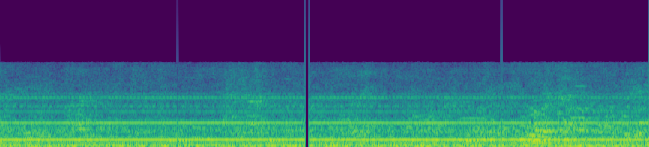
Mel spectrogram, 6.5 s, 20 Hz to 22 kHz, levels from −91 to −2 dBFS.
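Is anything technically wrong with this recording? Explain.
Yes, there are three blocks of digital silence. At 1.77 s and 5.01 s the audio drops out for about 11 ms, which fits a 512-sample buffer not getting filled in time, so you hear a quick tick. At 3.05 to 3.09 s a roughly 43 ms gap, consistent with a 2048-sample block, opens as a short hole.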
